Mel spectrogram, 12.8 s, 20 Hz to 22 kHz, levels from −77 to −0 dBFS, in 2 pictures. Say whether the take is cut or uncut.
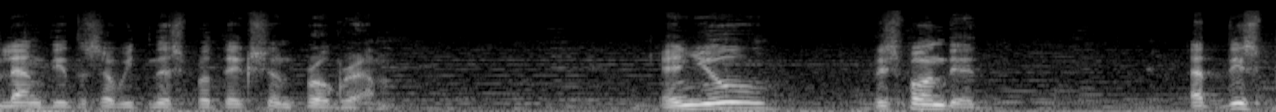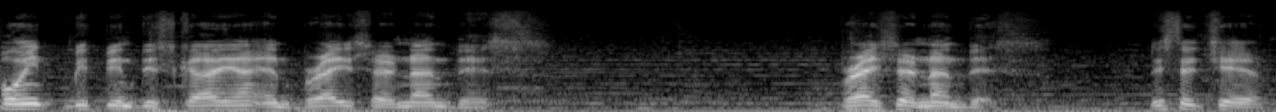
uncut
